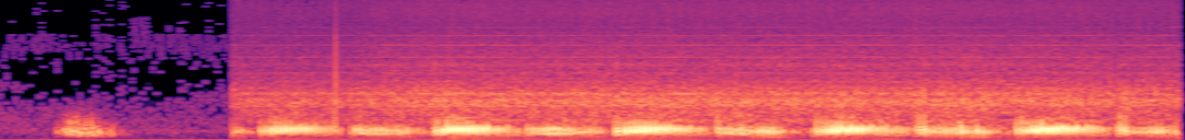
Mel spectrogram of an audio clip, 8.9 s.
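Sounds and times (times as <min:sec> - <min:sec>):
cat purring: 0:01.8 - 0:08.8.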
